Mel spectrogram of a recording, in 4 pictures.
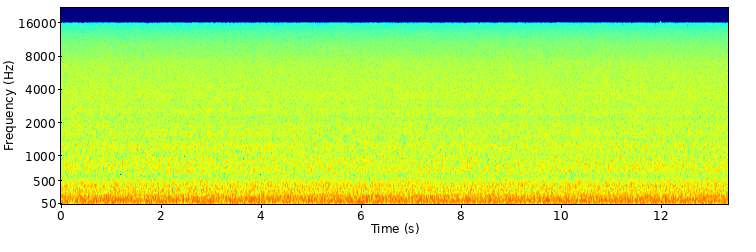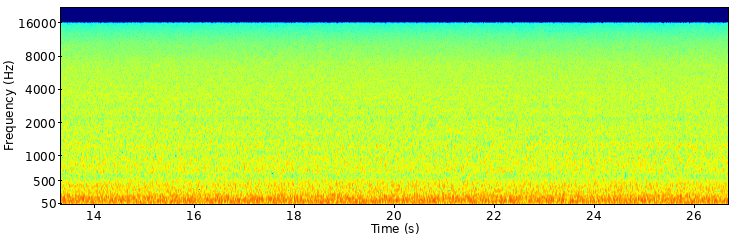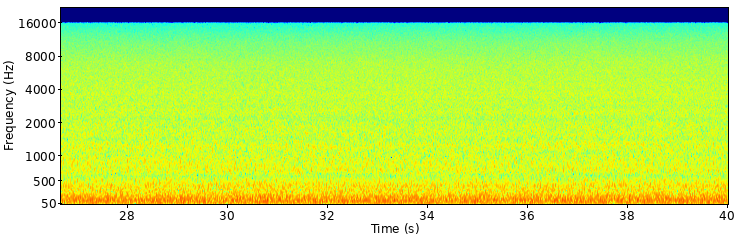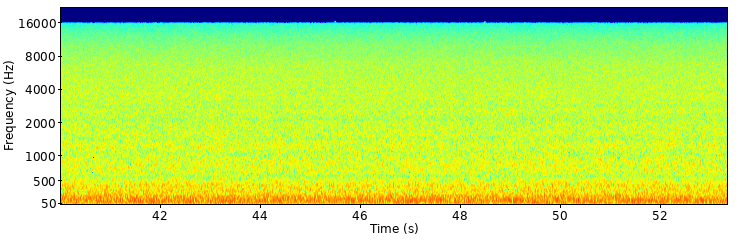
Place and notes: Inselstraße, Hameln, Germany - City Waterfall in Hameln
A Waterfall in the Center of Hameln City.
Landkreis Hameln-Pyrmont, Niedersachsen, Deutschland, 28 April 2021, ~15:00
